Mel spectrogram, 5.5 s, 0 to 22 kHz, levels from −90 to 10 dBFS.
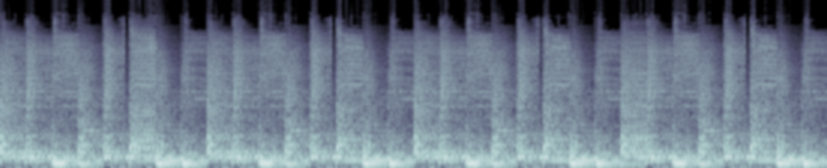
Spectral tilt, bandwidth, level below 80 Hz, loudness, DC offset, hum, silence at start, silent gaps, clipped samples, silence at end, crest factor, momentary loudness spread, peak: -5 dB/octave; 15.5 kHz; -14 dBFS; -8 LUFS; 0.4%; none; 0 s; none; 2%; 0 s; 8 dB; 2 LU; 0 dBFS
